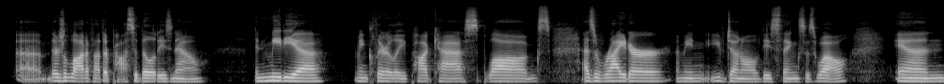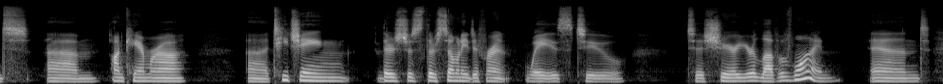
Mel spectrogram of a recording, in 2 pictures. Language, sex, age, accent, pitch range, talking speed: English, female, 30-49, American, 145-175 Hz, 155 wpm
